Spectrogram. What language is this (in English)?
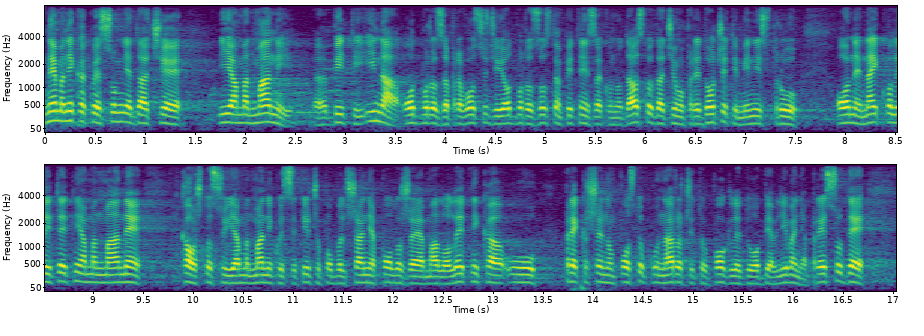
Serbian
